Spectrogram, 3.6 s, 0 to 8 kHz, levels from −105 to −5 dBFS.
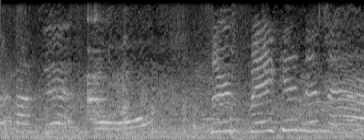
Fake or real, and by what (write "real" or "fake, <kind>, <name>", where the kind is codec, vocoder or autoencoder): real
